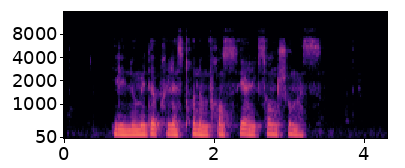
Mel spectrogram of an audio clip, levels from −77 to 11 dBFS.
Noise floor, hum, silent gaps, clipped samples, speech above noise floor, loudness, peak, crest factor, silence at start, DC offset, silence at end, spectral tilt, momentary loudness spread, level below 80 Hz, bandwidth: -66 dBFS; none; none; under 0.1%; 44 dB; -23 LUFS; -6 dBFS; 16 dB; 0.65 s; under 0.1%; 0.9 s; -7 dB/octave; 12 LU; -56 dBFS; 9.2 kHz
